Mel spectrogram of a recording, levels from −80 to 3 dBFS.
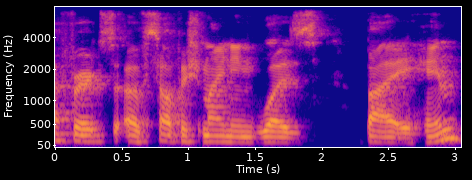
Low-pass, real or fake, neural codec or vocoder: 7.2 kHz; real; none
